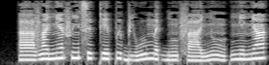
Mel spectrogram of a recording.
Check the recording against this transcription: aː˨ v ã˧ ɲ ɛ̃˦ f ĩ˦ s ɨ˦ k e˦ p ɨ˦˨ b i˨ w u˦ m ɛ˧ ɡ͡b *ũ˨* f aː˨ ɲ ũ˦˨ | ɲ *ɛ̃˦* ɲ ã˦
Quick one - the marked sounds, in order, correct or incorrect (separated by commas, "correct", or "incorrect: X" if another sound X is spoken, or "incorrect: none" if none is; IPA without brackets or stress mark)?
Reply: correct, incorrect: ɛ̃˧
